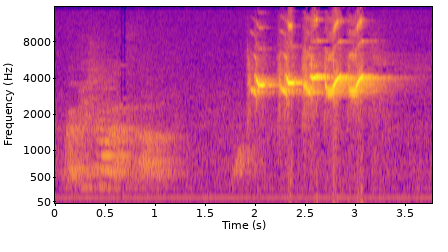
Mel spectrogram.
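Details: Double-collared seedeater song in the Tui Tui Fibra style, used to train captive birds; a faint low murmur first, then a bright burst of quick warbled and whistled notes ending in a sustained whistle.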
